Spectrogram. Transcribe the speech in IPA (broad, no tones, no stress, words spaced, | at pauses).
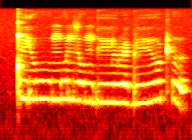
ǃyɾʲuː ŋunzuŋɡyː ɭøɖyːu̯ʈʰɯ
